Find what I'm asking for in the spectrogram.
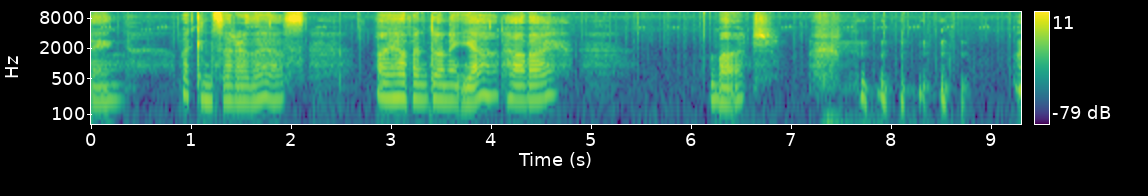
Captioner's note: laughs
